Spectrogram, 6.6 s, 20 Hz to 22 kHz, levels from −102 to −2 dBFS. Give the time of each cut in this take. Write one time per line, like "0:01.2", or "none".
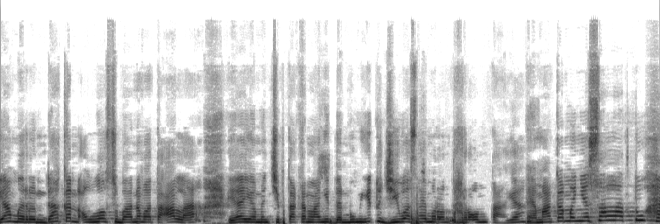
0:05.2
